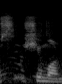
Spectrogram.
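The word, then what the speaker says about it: Šimon: So I'm Shimon, but it's Simon in English.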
